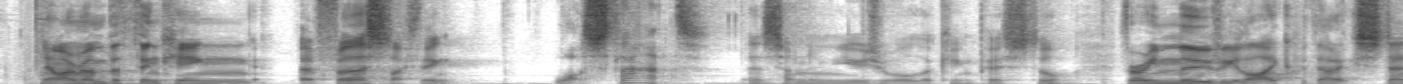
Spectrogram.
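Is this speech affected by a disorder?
No.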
